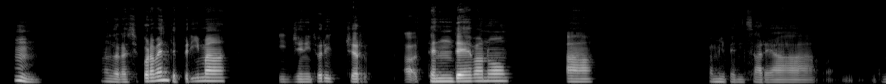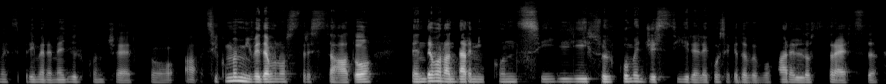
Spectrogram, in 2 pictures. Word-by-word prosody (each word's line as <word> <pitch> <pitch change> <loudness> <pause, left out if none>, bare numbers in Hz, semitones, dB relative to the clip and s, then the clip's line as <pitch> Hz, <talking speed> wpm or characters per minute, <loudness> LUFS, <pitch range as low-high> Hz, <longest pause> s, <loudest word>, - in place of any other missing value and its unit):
Mh! 155 -11 +1 0.7
Allora 120 -3 -3
sicuramente 160 +10 +4
prima 160 +3 +3 0.5
i 120 -1 -15
genitori 125 +4 -4
cer 125 -1 +1 0.3
uhm, - - -5
tendevano 155 +3 +6 0.5
a 130 -1 0 1.1
fammi 125 -1 -8
pensare 110 -1 -10
a 110 -1 -5
mhmm, - - -33 0.2
come 120 0 -18
esprimere 115 -1 -10
meglio 110 +2 -8
il 115 - -13
concetto. 105 -1 -13
Ah, - - -11
siccome 165 +3 -1
mi 155 -6 +5
vedevano 125 0 +4
stressato 120 -1 0 0.3
tendevano 130 +3 +3
a 125 - +6
darmi 120 -1 +3
consigli 125 +1 -6
sul 125 -2 -2
come 135 +1 -2
gestire 115 -1 -7
le 110 0 -8
cose 115 +1 -13
che 110 - -11
dovevo 105 -1 -9
fare 115 -1 -3
e - - -5
lo 105 0 -3
stress, 100 -2 -4
120 Hz, 130 wpm, -25 LUFS, 110-130 Hz, 1.1 s, tendevano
